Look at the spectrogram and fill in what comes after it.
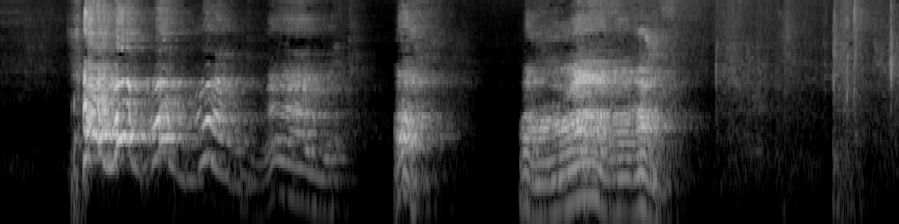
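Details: Bernese Mountain Dog at home during a new puppy's first week, unhappy with the puppy: loud, drawn-out, wavering harmonic vocal bursts, a long opening outburst, a short yelp-like burst, then another sustained grumbling howl, with quiet pauses between.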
